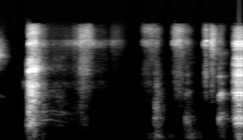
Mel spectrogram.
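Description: Soft, breathy laughter: a few short airy huffs, the first and loudest about a third of a second in, with fainter ones after it.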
